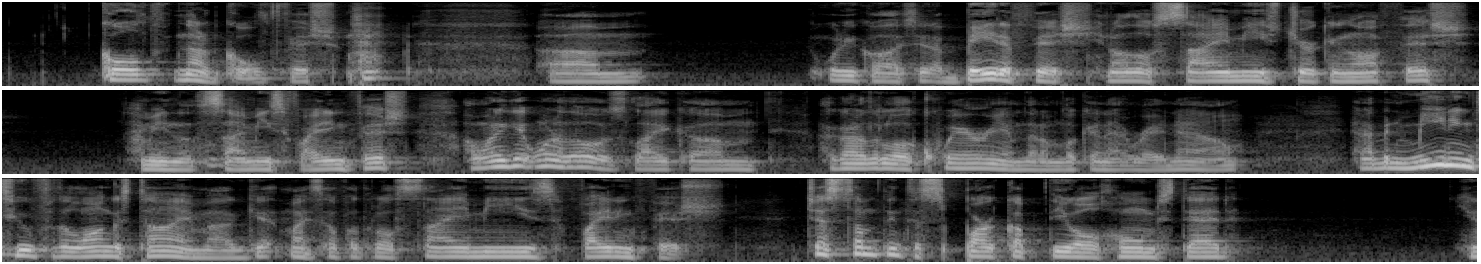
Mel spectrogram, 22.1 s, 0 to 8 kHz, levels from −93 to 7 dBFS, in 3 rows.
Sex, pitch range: male, 105-135 Hz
